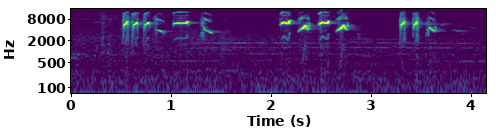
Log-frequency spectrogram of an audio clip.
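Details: Calling female cinereous tit summoning a male, loud clusters of high, sharp chirps and short slurred notes delivered in three distinct bursts, with a faint steady hum underneath.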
